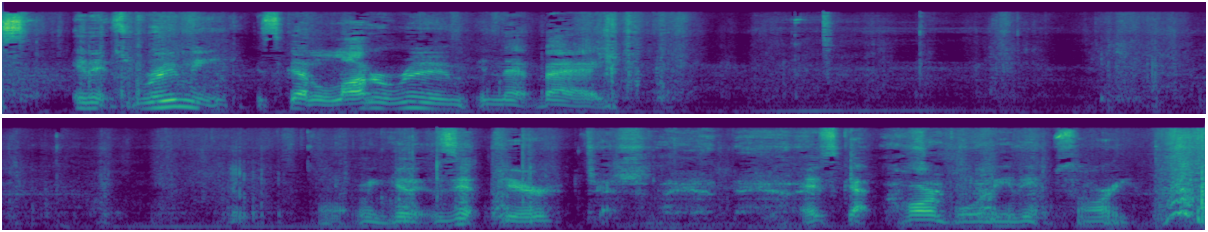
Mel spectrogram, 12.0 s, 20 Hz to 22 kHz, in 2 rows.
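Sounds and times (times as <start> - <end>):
fabric bag rustling: 2.9 - 8.8.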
